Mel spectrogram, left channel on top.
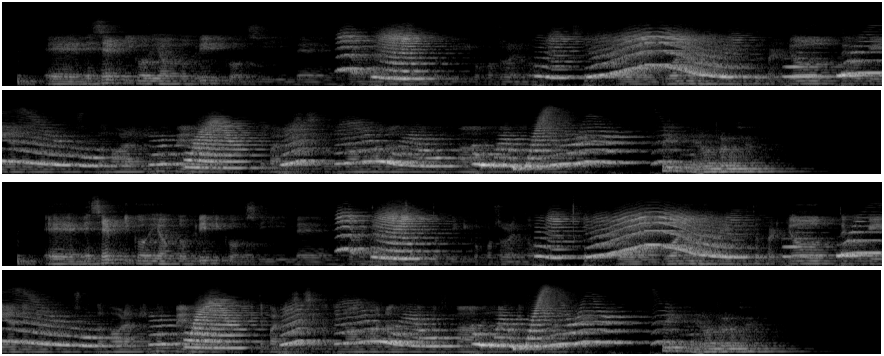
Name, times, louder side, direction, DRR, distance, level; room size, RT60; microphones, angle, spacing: voice 1, 0.4-4.3 4.8-5.4 6.1-11.1 11.4-14.6, right 1 dB, 70° right, 2 dB, 0.9 m, -43 dB
sound 1, 3.3-4.1 5.3-7.4 7.8-8.1 8.3-9.8 10.3-11.1 11.6-11.8 12.1-13.2 13.5-14.9 15.3-15.7, equal, 30° right, 0.8 m, -28 dB
voice 2, 15.4-16.4, left 2 dB, 55° left, -3 dB, 1.5 m, -36 dB
6.3 x 4.4 x 3.9 m, 1.1 s
head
